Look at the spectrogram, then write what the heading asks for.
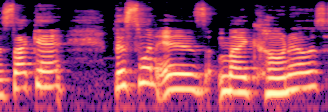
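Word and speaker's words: Mykonos: second this one is my co nose if I'm saying that correctly mikonos mikonos that's how you say it from the ACE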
